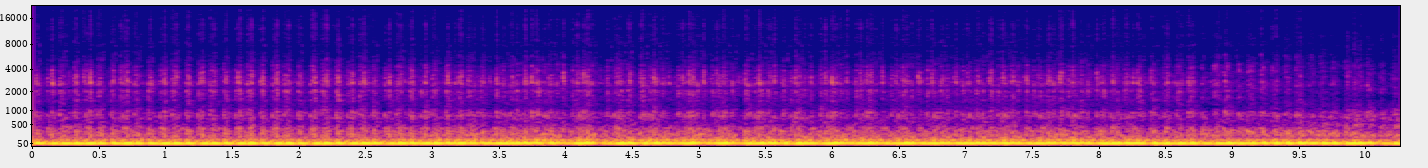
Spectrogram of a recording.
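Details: Camaro big-cam V8 idling after installing a Summit Racing Max EFI-500 in place of the carburetor (carbureted idle had been about 900-970 rpm, now IAC-controlled): lumpy, loping, uneven deep rumble that wanders slightly. Normal idle.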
